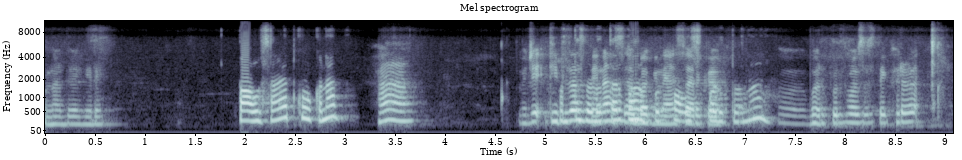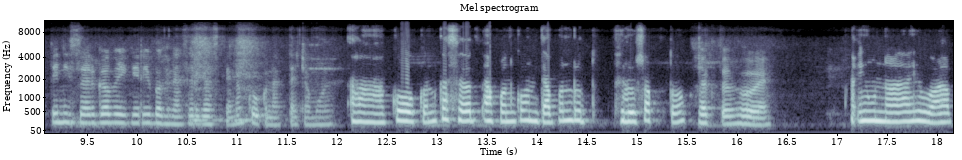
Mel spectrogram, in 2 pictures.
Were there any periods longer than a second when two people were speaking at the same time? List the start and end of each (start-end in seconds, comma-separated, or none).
5.1-6.7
